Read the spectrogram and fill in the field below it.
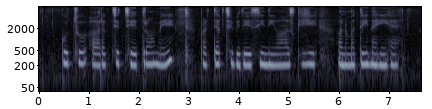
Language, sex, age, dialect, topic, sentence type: Hindi, female, 18-24, Garhwali, banking, statement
